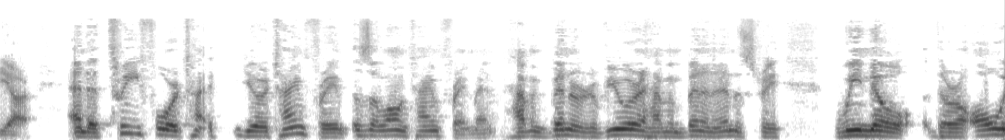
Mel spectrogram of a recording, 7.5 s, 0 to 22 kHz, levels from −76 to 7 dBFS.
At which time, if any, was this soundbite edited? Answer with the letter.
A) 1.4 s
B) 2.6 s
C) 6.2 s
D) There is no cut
B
